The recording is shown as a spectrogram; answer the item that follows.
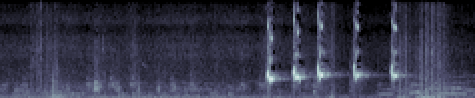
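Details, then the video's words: Sooty-headed bulbul in "gacor fighter" style giving a rapid run of five short sharp notes, about four per second, after low rumbling background noise. "Burung Kutilang Gacor Fighter"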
